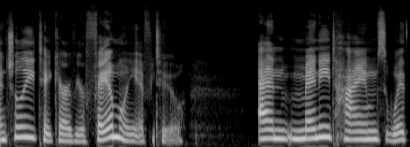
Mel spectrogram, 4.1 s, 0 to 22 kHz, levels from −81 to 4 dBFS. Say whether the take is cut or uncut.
cut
